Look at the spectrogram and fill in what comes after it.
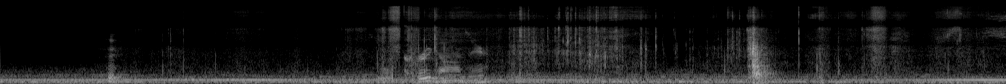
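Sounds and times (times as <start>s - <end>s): steady low hum: 0.0s - 10.0s
plastic bag rustling and crinkling: 2.9s - 9.8s.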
